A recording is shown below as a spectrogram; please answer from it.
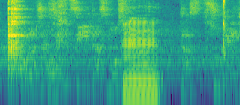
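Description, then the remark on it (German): A bright, sharp clink of glasses touching in a toast with cola rings out once at the start, at a wooden table, followed by people talking and a loud, drawn-out voiced exclamation. “Darauf eine Cola. Ja, das ist ja Wahnsinn. Prost”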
